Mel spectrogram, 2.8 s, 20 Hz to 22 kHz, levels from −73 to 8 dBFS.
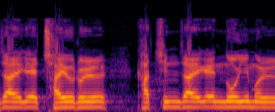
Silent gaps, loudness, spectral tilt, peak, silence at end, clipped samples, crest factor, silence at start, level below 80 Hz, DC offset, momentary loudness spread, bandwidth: none; -12 LUFS; -4.5 dB/octave; 0 dBFS; 0 s; 0.2%; 12 dB; 0 s; -54 dBFS; under 0.1%; 8 LU; 12.5 kHz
